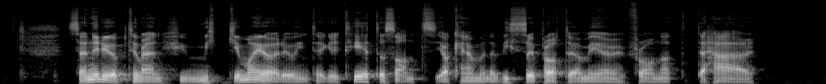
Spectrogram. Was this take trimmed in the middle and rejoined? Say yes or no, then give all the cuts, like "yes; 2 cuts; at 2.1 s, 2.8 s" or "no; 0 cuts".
yes; 2 cuts; at 1.4 s, 5.3 s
